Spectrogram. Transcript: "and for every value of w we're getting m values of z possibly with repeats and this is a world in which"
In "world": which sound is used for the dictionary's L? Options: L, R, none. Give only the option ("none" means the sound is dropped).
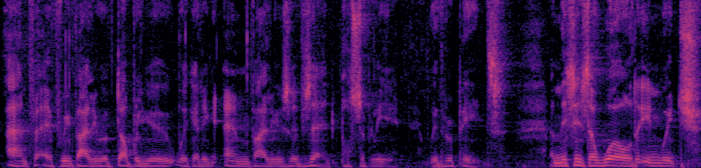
L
